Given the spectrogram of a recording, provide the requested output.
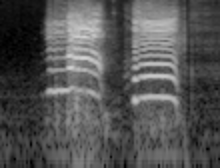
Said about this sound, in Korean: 새끼 염소 울음소리예요. 새끼들은 참 울음소리도 이쁘네요. 그렇죠? 생긴 건 물론 이쁘고.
